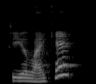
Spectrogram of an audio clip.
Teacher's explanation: You're going to rise at the end of the question, but before you can rise, you have to fall. We're going to fall on the primary phrase stress, or the most important syllable of the most important word, and then we'll rise after that syllable.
